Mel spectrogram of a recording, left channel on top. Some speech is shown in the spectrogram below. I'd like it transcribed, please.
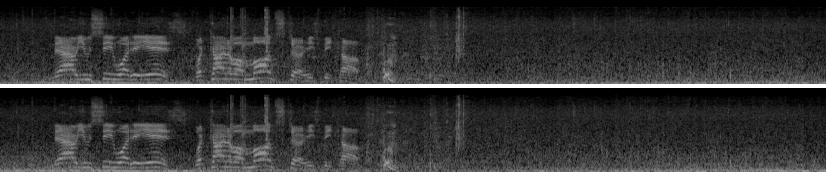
Now you see what he is. What kind of a monster he's become.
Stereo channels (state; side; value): normal; both; correlation 0.48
